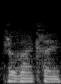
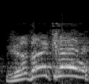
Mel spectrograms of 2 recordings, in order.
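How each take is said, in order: First: It is said at normal volume. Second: It is said loudly.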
